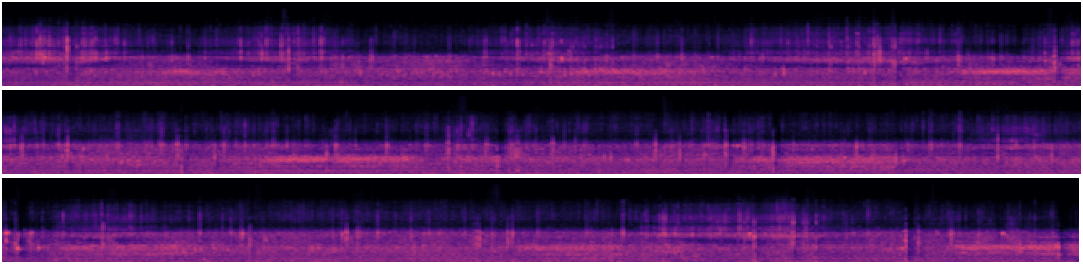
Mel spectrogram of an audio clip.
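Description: Muffled underwater sound picked up by a submerged camera: steady water noise with a faint steady hum, and hissy swells that come and go every few seconds.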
